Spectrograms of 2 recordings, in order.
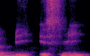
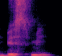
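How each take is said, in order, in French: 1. La voyelle de ism se prononce séparément après bi. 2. La voyelle tombe et bi se joint directement à smi. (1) "on ne dit pas bi ismi" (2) "mais on dit bismi, parce que le alif ... disparaît"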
